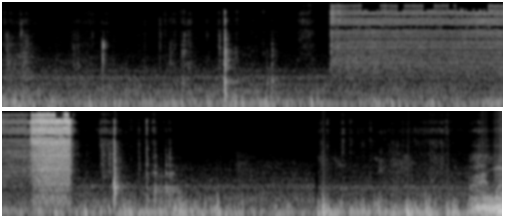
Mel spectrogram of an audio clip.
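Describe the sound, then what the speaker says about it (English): Aerosol brake cleaner hisses in a steady burst onto bolts of a Dodge Challenger, then another short sharp burst, amid clinking tools and a voice talking. "I usually spray some brake clean on the bolts."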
